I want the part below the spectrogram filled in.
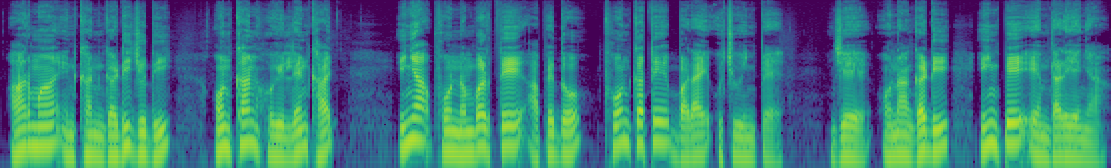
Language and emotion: Santali, neutral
